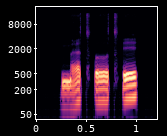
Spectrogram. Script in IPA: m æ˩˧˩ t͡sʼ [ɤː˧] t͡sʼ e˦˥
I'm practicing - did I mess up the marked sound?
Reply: no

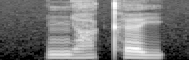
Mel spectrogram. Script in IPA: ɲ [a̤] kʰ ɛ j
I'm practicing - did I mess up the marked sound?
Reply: no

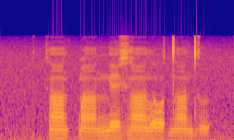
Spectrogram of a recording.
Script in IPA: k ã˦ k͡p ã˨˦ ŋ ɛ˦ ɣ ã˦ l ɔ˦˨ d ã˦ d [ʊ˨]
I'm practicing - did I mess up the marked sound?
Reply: no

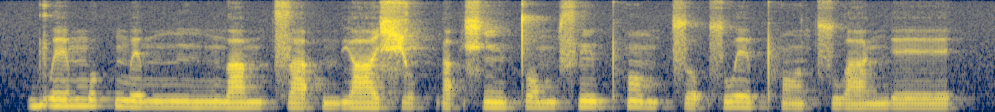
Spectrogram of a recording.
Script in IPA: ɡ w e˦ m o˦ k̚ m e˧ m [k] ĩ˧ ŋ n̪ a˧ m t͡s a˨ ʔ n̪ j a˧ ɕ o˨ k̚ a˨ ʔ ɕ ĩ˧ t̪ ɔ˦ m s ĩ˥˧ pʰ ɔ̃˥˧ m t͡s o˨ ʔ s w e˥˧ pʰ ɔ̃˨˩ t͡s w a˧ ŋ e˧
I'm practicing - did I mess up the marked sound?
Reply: yes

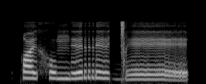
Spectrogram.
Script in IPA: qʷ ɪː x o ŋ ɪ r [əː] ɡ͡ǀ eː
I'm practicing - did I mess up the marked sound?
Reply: yes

